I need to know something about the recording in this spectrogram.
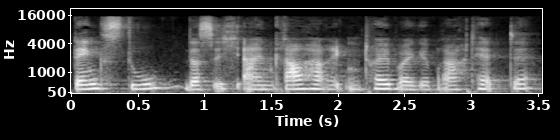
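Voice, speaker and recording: Gravelly woman reading a bitter letter. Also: mid-range voice, steady tone, moderate pace. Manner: bitter and accusatory, insulting. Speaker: spurned ex-partner. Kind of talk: reading out a self-written letter to an ex-partner.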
